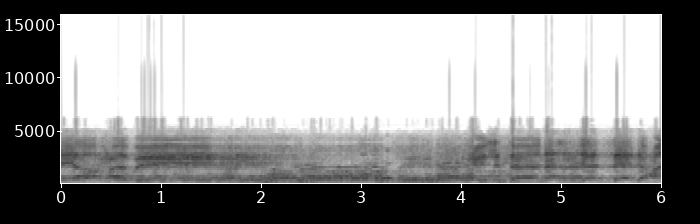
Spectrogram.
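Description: A crowd of men chanting a Shia latmiyya mourning refrain together in unison. From about two-thirds of the way in, a steady beat of sharp slaps runs under the chant, typical of the mourners' chest-beating (latm).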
